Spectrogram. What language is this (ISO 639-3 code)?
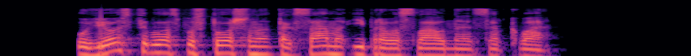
bel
